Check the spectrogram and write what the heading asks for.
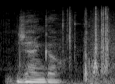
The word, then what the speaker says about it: Django: Django. D-J-A-N-G-O. The D is silent.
